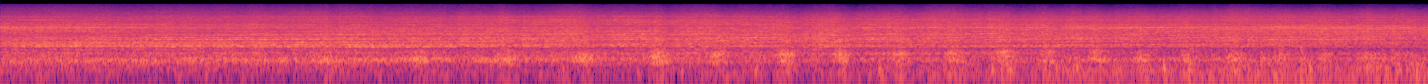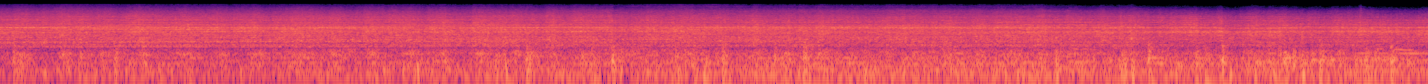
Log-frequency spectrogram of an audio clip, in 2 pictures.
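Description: Train running along the track: a steady rail noise with a high whine that rises slowly in pitch, and a low rumble that builds through the second half.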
